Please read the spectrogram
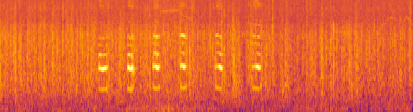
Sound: turkey calls

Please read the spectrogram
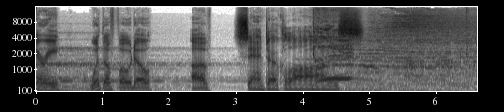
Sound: laughs

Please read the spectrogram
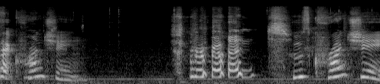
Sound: laughign

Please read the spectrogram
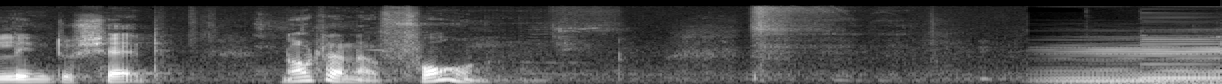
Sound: laughs

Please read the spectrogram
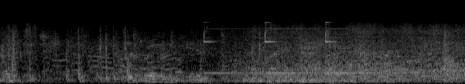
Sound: elevator dings

